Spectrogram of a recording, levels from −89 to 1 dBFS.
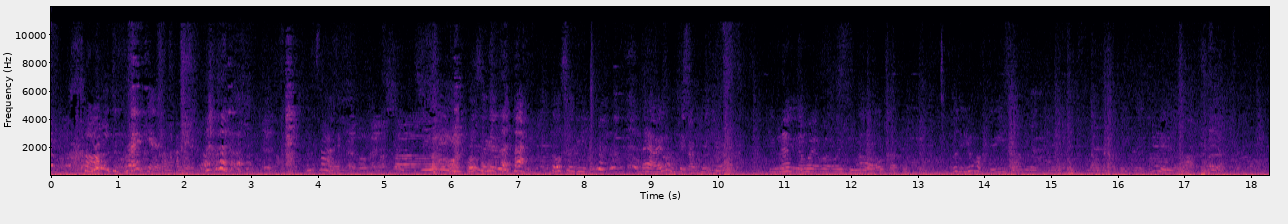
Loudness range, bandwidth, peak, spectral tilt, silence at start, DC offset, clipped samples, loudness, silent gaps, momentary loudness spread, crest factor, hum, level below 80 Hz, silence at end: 4 LU; 10.5 kHz; -20 dBFS; -6.5 dB/octave; 0 s; under 0.1%; under 0.1%; -40 LUFS; none; 7 LU; 16 dB; none; -40 dBFS; 0 s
